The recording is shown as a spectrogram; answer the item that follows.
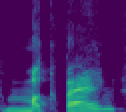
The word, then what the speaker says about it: mukbang: First of all, and I'm pulling up the thing, it is pronounced, even though it looks like mukbang, it's pronounced mukbang.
